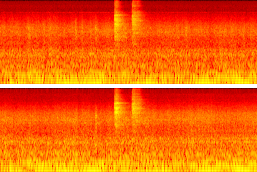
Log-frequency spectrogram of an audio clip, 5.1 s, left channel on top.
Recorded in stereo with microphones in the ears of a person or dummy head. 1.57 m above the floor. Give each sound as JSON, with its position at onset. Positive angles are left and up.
{"t": 2.3, "sound": "a camera shutter", "side_deg": 5, "distance_m": 1.4}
